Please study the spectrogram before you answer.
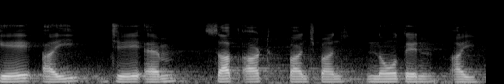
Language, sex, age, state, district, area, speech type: Punjabi, male, 18-30, Punjab, Jalandhar, urban, read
